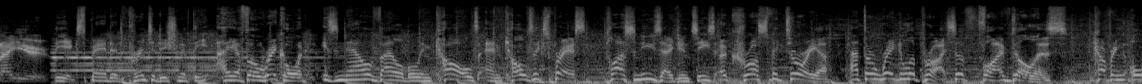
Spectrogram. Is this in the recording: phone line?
yes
